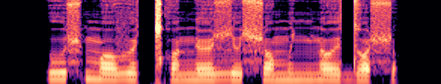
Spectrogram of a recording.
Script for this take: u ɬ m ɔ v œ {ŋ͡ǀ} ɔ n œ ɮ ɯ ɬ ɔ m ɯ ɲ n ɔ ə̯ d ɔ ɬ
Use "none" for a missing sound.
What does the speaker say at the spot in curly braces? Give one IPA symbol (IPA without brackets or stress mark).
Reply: ǀʰ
